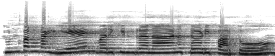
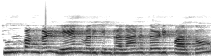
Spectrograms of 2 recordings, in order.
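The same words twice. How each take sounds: First: Slow, loud, held syllables; drawn-out declamation. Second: Said in the usual way. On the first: Acted. Bull tells king of searching for sorrow's cause, drawn out. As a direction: stretch the line out in a ringing recitation. Slow first take, repeated normally after.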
